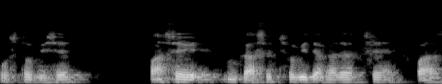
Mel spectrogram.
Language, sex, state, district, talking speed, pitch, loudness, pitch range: Bengali, male, West Bengal, Jalpaiguri, 135 wpm, 110 Hz, -18 LUFS, 110-115 Hz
